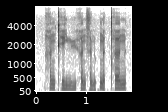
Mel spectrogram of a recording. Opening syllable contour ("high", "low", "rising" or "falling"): high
